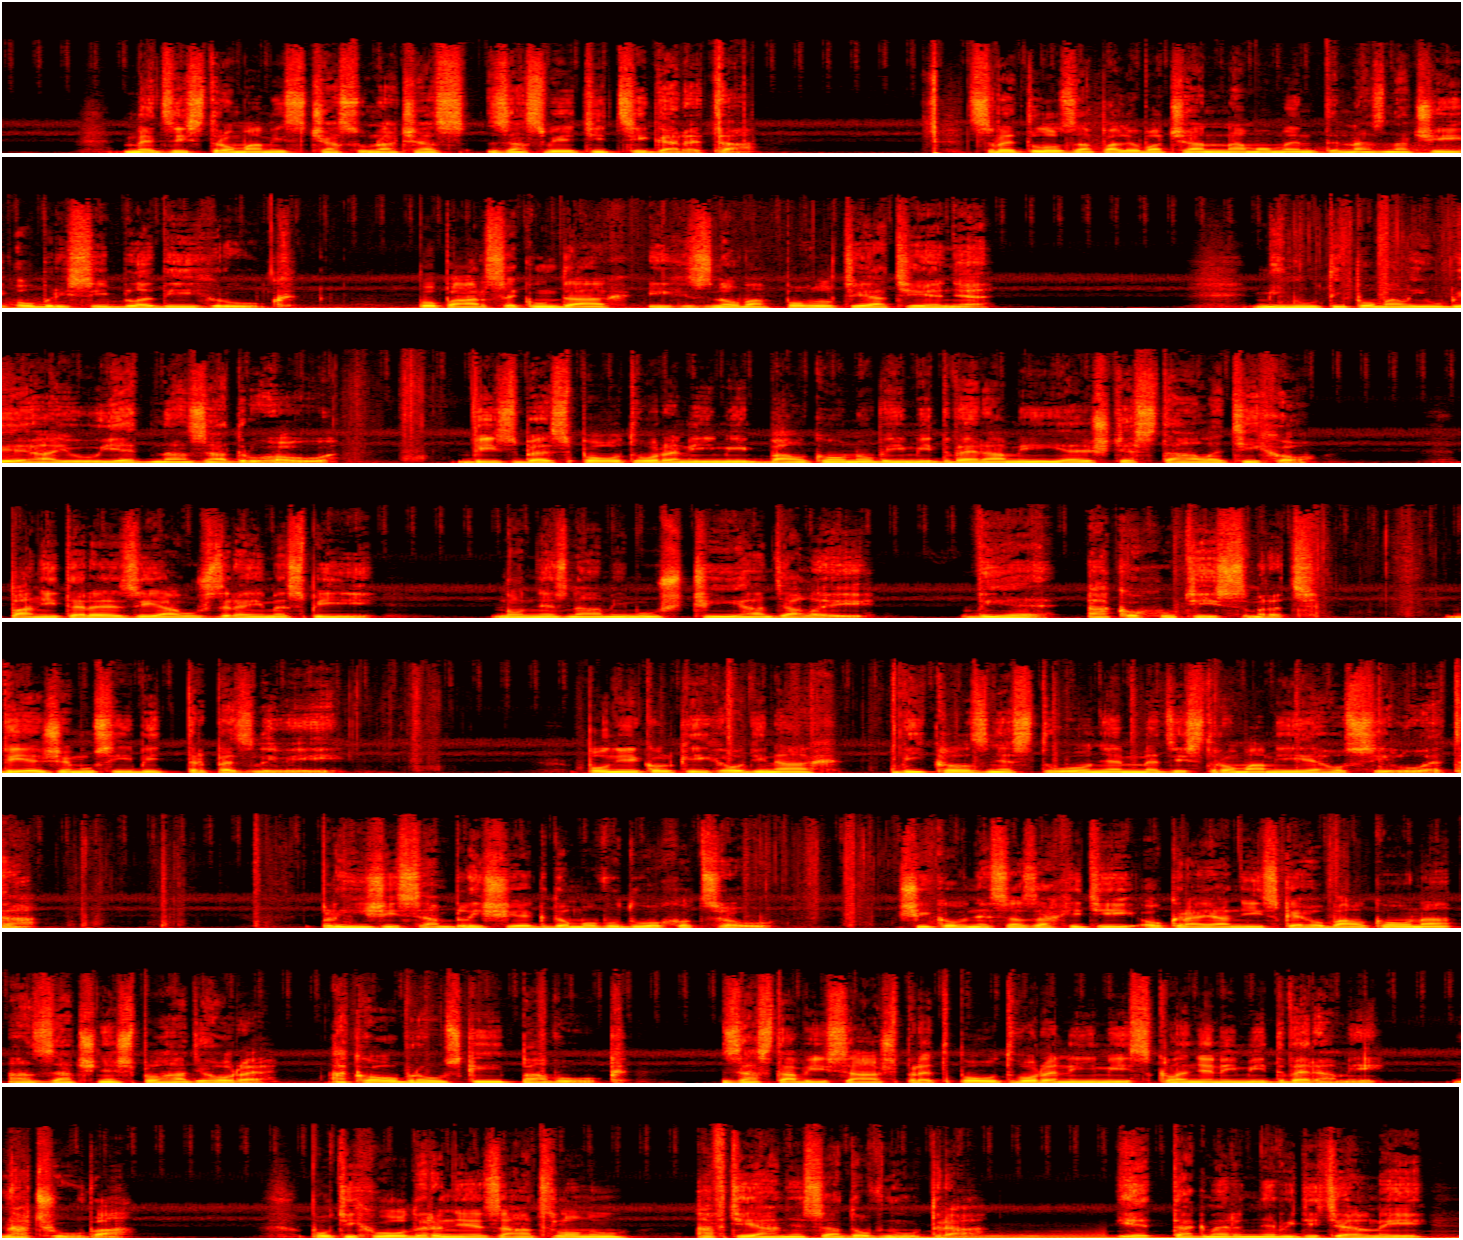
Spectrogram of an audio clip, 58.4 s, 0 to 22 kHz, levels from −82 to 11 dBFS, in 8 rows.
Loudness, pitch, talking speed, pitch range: -21 LUFS, 100 Hz, 105 wpm, 90-105 Hz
